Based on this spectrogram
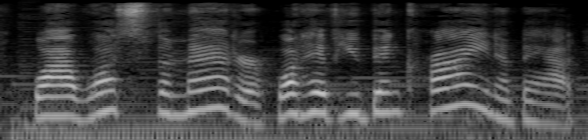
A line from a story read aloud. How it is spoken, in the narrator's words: she asked in a tone of kindly concern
